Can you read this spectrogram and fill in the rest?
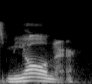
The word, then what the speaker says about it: Mjolnir: The J is pronounced like a Y, so it's Mjolnir.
